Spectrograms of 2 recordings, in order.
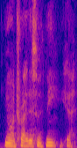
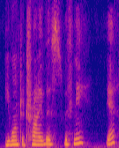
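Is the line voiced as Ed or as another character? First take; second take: Ed; other character. First: It is voiced as the character Ed. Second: It is voiced as a character other than Ed.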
